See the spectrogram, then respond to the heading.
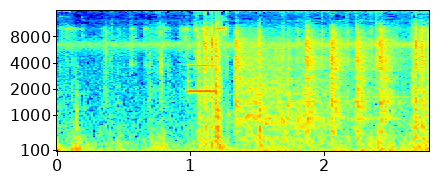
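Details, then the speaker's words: Toyota Tundra that wouldn't start after being parked overnight, battery terminals already cleaned: brief sluggish turn, then sharp irregular clicks about three a second without catching; suspected weak battery, to be replaced. "barely turns over and then goes click click click click I think it's the battery"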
